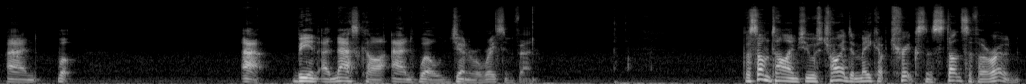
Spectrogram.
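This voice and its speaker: A man with a medium-pitched, fairly bright voice reads a first-person fan fiction story out loud. He's an amateur narrator and now and then stumbles over his lines.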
